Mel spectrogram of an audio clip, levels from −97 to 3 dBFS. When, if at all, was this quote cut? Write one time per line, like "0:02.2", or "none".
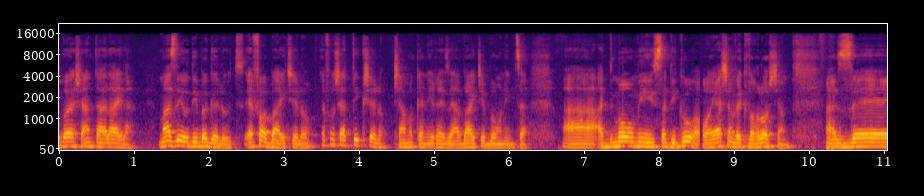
0:04.5
0:06.5
0:08.5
